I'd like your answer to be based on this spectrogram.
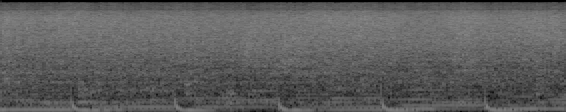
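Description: Lamb sears in a hot pan with a loud, constant, dense sizzle that fills the clip, broken by faint periodic low thumps. No one speaks.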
